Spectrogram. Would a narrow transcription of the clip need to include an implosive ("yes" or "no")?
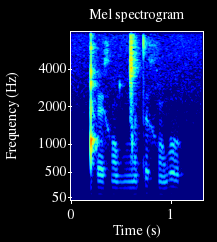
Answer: no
